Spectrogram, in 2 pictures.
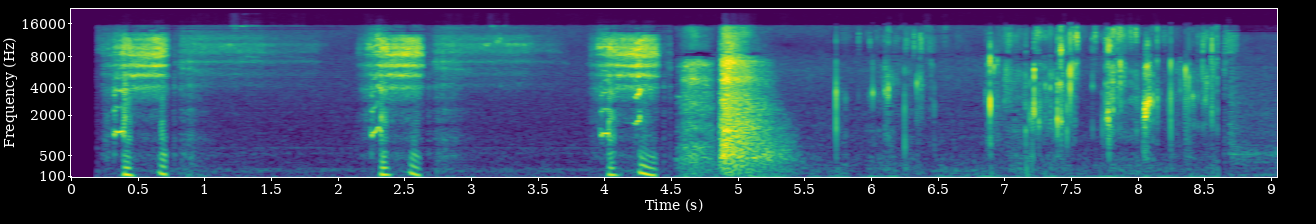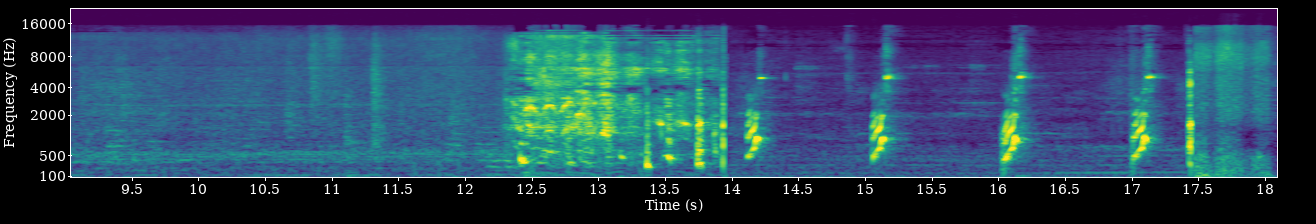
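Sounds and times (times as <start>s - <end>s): dog snoring: 0.2s - 1.4s, 2.1s - 4.6s.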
